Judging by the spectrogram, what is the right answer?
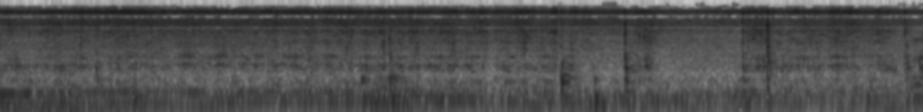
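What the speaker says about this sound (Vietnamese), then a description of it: "Mực chiên giòn." Squid frying in a pan, giving a steady sizzle with occasional small pops and stirring clicks, close up and with no talk.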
